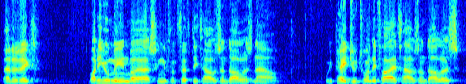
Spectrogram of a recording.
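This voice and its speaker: A man's voice: mid-range voice, brisk, a little mellow, slight background noise, close to an everyday voice. An actor playing an indignant, blustering man in 1940s radio drama style.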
